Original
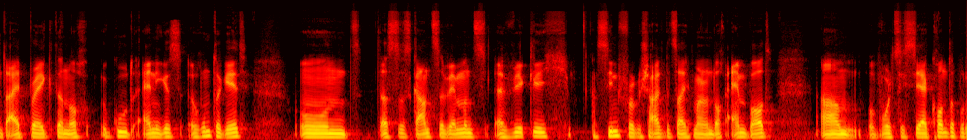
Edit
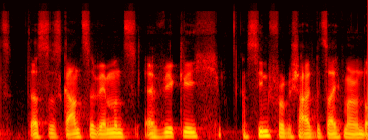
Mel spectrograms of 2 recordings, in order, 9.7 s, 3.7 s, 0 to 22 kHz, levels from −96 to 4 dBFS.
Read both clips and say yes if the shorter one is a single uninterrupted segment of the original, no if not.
yes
